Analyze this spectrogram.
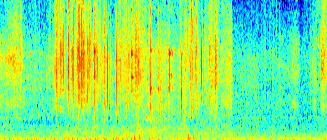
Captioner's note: chain rattling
